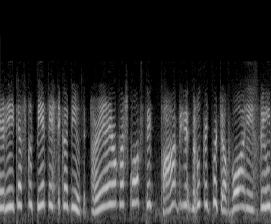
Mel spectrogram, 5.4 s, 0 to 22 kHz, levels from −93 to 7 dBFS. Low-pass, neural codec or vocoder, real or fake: 7.2 kHz; codec, 16 kHz, 0.5 kbps, FunCodec, trained on LibriTTS, 25 frames a second; fake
